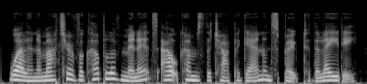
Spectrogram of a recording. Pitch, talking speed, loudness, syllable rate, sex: 190 Hz, 310 wpm, -19 LUFS, 7.9 syllables/s, female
